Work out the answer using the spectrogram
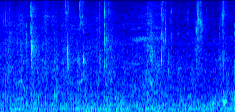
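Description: Faint chewing of food, with scattered soft wet mouth clicks and light crunches, the sharpest about half a second in.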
